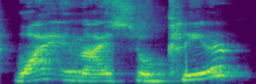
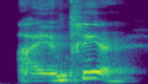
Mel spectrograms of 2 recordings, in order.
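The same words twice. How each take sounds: First: Rising question to yourself; asking question. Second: Falling statement, "clear" settled down; firm command. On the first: Teacher showing a self-question, rising on "clear". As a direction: ask it as an open question, tune rising on clear. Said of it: "these questions to the subconscious". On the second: Teacher showing a command to the subconscious, falling on "clear". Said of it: "It's really a command". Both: Shown as a demonstration.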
